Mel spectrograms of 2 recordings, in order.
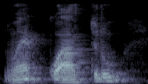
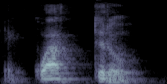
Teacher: deve ser pronunciada O de maneira bem clara, nunca uma U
